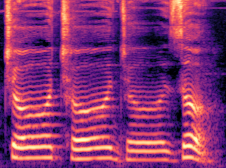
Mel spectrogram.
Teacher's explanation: જ્યારે તમે ઉચ્ચાર કરશો ત્યારે તમારી જીભ તાળવા તરફ જશે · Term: તાલવ્ય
